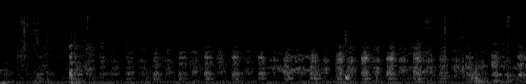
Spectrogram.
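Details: Rapid, rhythmic panting from three-week-and-two-day-old puppies born to Folie and Mayley: short airy huffs repeated close to four times a second, steady throughout with slight swells in loudness.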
